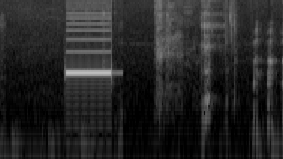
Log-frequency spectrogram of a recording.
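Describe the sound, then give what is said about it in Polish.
A call-disconnect notification beep: one loud, steady, mid-pitched electronic tone lasting about half a second, with a buzzy, harmonic-rich edge, followed by scattered rustling noises. “się odłączył”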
